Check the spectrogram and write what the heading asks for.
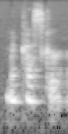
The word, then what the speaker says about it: McCusker: annotated by okay what how do you actually say his name Paul mccusker oh I always thought there was an L in there mccusker so I think he was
